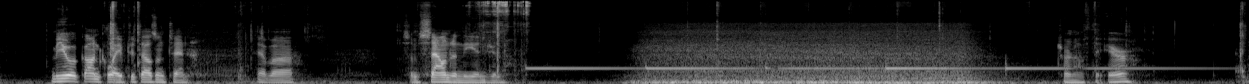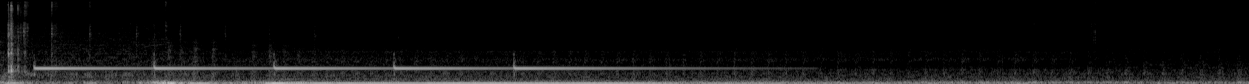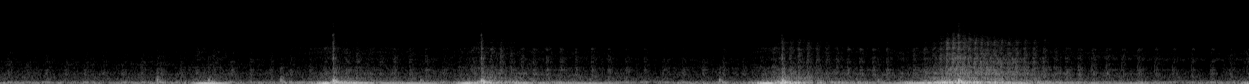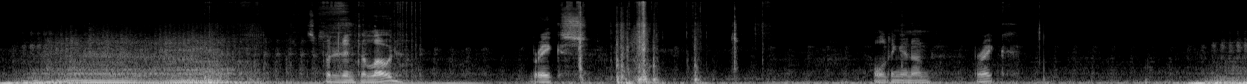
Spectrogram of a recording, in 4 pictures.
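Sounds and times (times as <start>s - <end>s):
beeping chime: 5.0s - 6.7s, 10.0s - 20.4s
knocking engine revving: 6.2s - 11.4s, 18.8s - 43.2s, 44.2s - 49.9s.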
